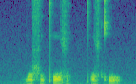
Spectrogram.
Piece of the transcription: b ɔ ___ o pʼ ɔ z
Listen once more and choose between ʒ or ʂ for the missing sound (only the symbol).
ʂ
